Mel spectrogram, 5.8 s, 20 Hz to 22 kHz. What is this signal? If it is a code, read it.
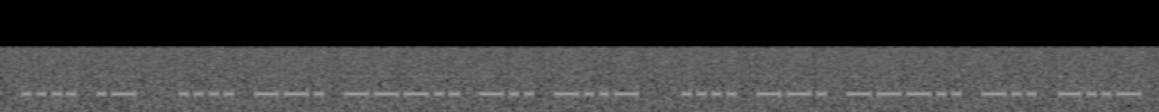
Morse code, heard as a keyed tone, about 32 wpm, 680 Hz, with radio noise. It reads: HA HG8DX HG8DX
